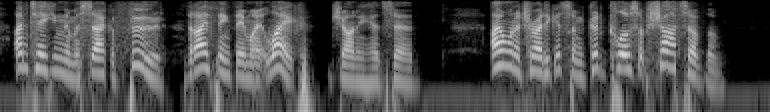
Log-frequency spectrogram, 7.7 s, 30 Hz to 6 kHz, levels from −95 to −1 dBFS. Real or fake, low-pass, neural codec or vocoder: fake; 5.4 kHz; vocoder, 44.1 kHz, 128 mel bands, Pupu-Vocoder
